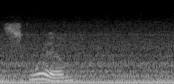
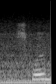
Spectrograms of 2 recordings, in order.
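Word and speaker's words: Sequim: All these mountains block those clouds, and so in Squim, that's spelled S-E-Q-U-I-M, Squim, Washington. The climate, Squim is in the rain shadow of the Olympic Mountains, so annual precipitation is only 16 inches.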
